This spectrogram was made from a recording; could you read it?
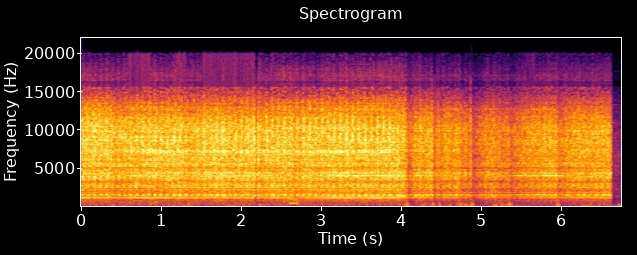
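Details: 1999 Toyota Camry four-cylinder started with a portable jump starter pack: engine catches and settles into a steady, even idle with no misses or knocks; normal, healthy start and idle.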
